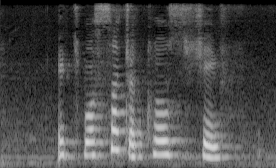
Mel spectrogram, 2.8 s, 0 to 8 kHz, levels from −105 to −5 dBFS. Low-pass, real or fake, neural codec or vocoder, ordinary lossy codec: 7.2 kHz; fake; codec, 16 kHz in and 24 kHz out, 1.1 kbps, FireRedTTS-2 codec; none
